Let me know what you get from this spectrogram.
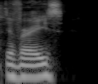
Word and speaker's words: De Vries: De Vries.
